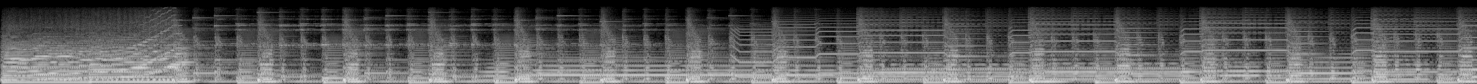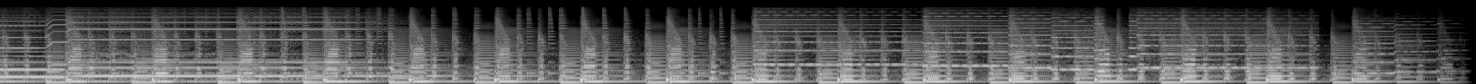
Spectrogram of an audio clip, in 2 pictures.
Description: Ripped from the game files
applied fade-out on last two seconds when needed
